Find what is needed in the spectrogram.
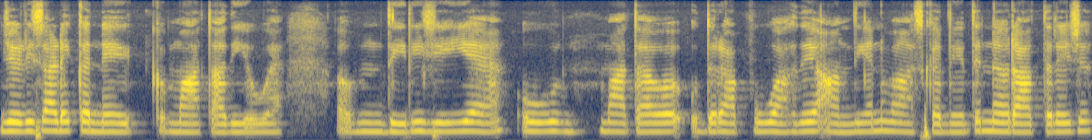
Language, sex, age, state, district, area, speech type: Dogri, female, 18-30, Jammu and Kashmir, Samba, rural, spontaneous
